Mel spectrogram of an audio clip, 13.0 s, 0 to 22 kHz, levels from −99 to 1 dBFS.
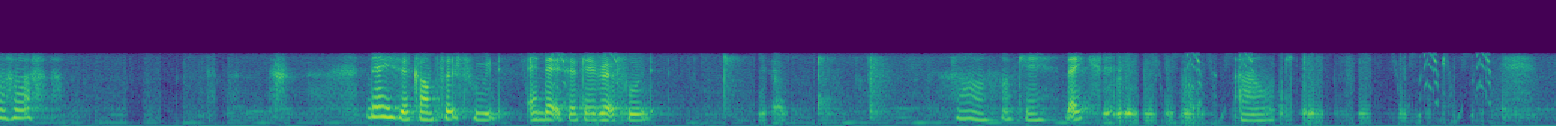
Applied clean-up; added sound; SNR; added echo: none; Scratching (performance technique); 13 dB; none.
